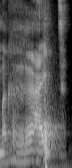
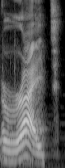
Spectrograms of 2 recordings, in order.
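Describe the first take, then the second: First: The R is made in the throat. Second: The R is made with the tongue. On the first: The speaker calls it wrong. "Ou pas di right" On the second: The speaker calls it right. "you say right because you got R"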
